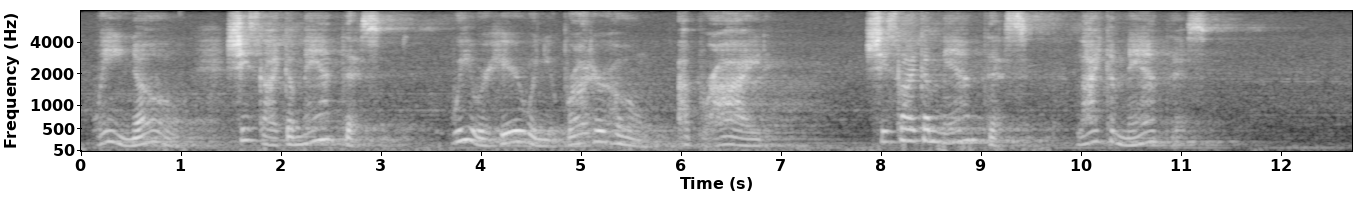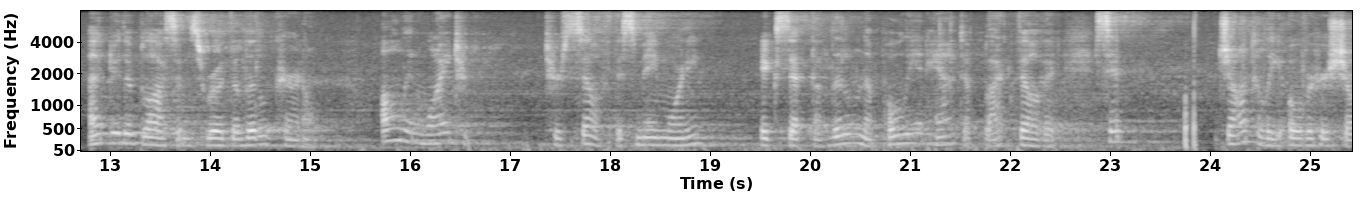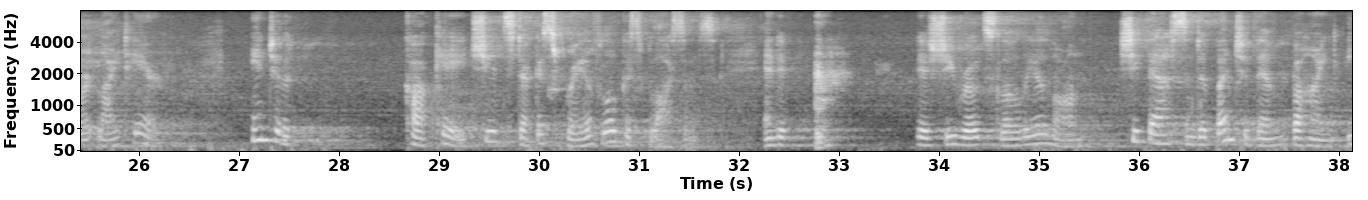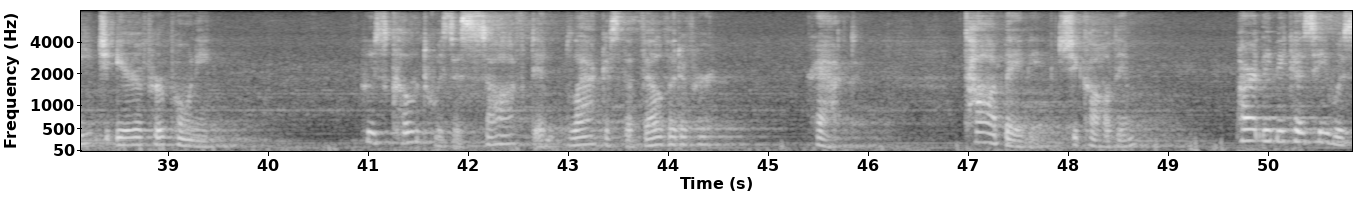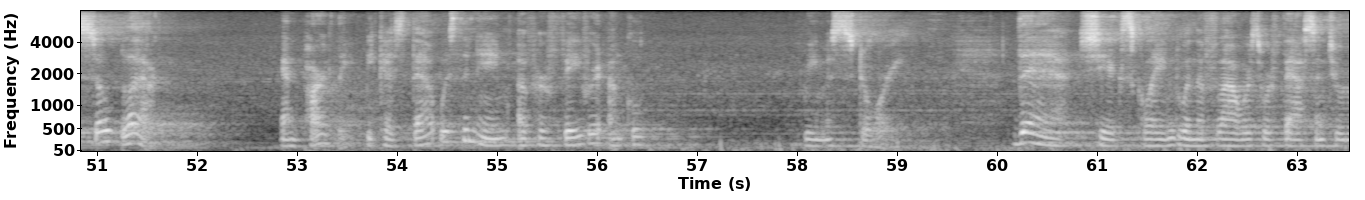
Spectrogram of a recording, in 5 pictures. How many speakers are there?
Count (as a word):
one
